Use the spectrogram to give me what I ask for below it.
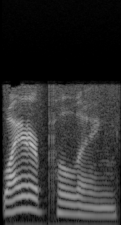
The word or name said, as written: wire-pulling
